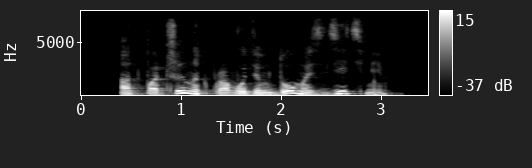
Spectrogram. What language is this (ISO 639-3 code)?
bel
